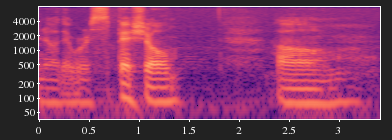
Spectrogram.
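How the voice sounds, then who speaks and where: Amid audible room echo, a man speaks at a very slow pace in a very deep, low pitch. His voice is dark, mellow and somewhat breathy, with monotone, flat intonation. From Romania. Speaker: Holocaust survivor. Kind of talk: testimony.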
